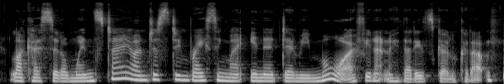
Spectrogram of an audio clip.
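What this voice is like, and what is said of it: Raspy, hoarse voice. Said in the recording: “my voice was a bit funny. So please forgive me if it's a bit raspy and funny again today”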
